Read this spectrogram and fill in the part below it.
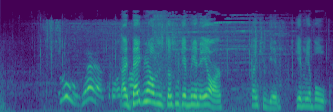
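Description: A treasure chest creaks open with a shimmering jingle.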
